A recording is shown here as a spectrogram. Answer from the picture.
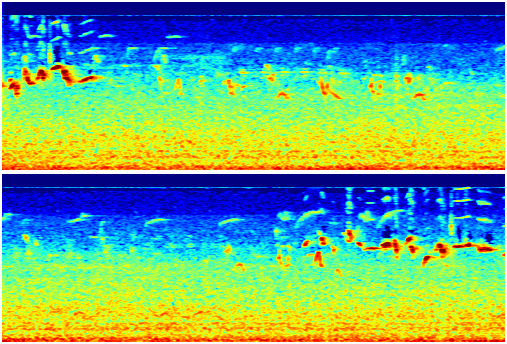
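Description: Several songbirds chirping and singing, with short high calls throughout that are busiest near the start and again near the end, over a steady low background noise.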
